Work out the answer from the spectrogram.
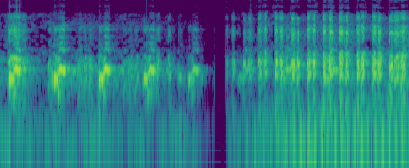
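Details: White-breasted waterhen lure call used for trapping birds: a run of hoarse, croaking notes about twice a second, a short pause, then a denser, harsher chattering stretch.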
